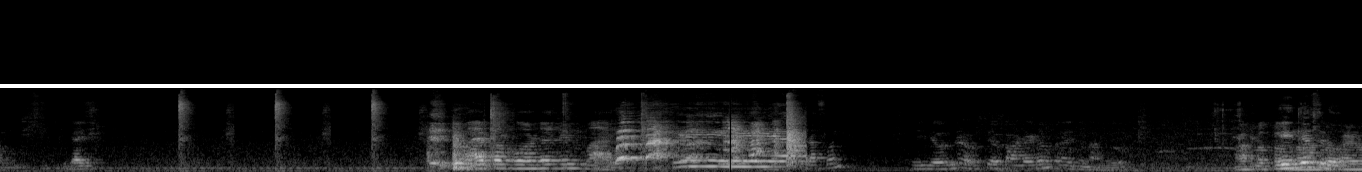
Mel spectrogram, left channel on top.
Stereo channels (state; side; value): silent; left; digital silence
